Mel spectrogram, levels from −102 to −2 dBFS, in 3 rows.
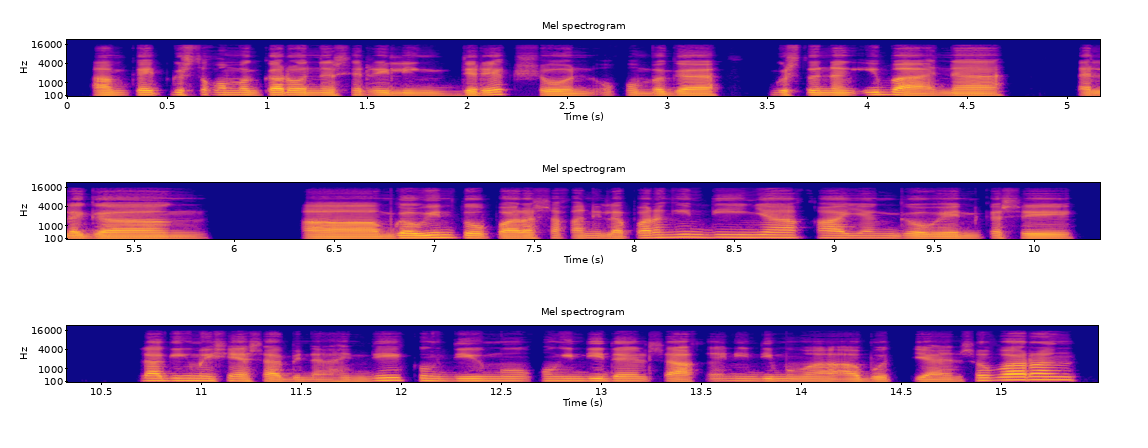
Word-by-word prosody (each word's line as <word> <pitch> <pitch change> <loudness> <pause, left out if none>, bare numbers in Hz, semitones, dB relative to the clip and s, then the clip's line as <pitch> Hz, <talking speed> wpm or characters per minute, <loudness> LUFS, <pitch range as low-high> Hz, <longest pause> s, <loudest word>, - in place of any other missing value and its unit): uhm, 140 0 +2
kahit 145 0 +1
gusto 150 +1 -4
kong 155 -1 -4
magkaro'n 145 0 +4
ng 140 -1 +1
sariling 135 -2 -2
direksyon 135 -4 +1
o 135 - -13
kumbaga 130 -2 +1 0.3
gusto 145 +1 -1
ng 140 0 +2
iba 155 -6 +4
na 130 -1 +2 0.4
talagang, 130 -1 +2 0.5
uhm, 125 -1 +3
gawin 155 +3 +5
'to 145 -3 +2
para 130 0 +3
sa 145 +3 -8
kanila 135 -1 -3
parang 160 +2 +1
hindi 185 -1 -4
niya 175 -1 0
kayang 150 -2 -2
gawin 130 0 0
kasi 135 -1 0 0.5
laging 165 0 +1
may 155 - 0
sinasabi 135 -4 -1
na, 120 -1 -9
"hindi 135 +8 -1
kung 160 -4 -5
di 150 0 +1
mo 145 0 -5
kung 150 - -5
hindi 150 0 0
dahil 145 -1 -1
sa'kin 140 +1 -2
hindi 145 -1 -6
mo 140 -1 -4
maaabot 135 0 -2
'yan", 130 0 -2
so 175 - -2
parang, 210 +1 +6
140 Hz, 175 wpm, -21 LUFS, 130-150 Hz, 0.5 s, parang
